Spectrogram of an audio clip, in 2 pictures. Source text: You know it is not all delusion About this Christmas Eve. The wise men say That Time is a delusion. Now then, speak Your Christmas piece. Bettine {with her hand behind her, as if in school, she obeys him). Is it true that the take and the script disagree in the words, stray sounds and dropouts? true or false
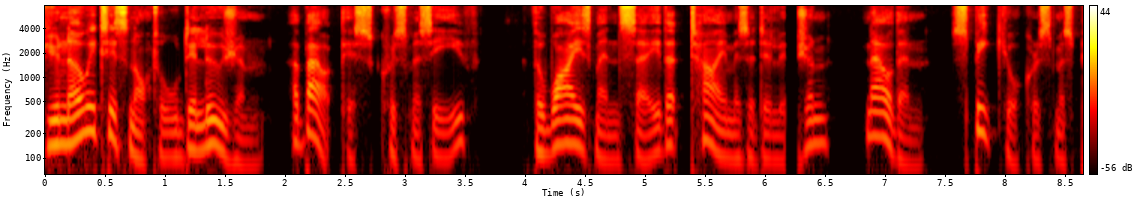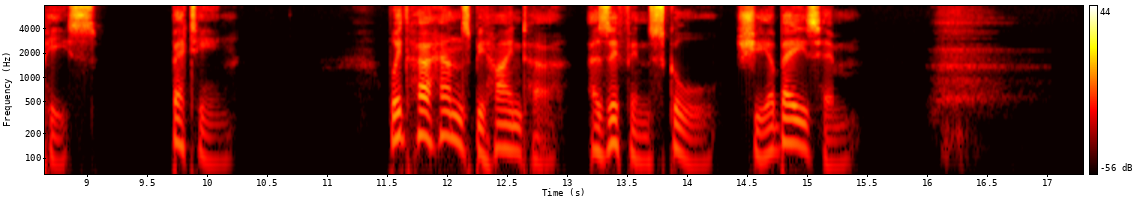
true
